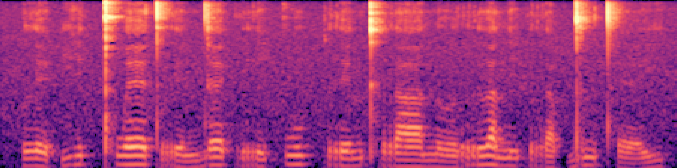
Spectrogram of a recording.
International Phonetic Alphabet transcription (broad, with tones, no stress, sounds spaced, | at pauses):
l e˨˩ ʔ j i˦˥ t̚ kʰ w ɛː˥˩ t r e˩˦ n d ɛː˥˩ k̚ r i˨˩ ʔ k w u˥˩ k̚ p r e˦˥ n kʰ r aː˧ n ɤː˨˩ r ɯ˥˩ a̯ n i˦˥ ʔ r a˨˩ p̚ d ɯ˥˩ ŋ tʰ ɛː˩˦ j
